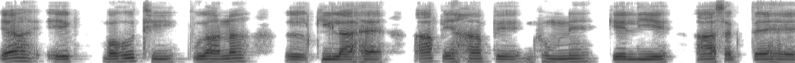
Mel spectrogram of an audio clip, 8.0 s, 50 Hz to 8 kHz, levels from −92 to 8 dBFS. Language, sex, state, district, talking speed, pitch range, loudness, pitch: Hindi, male, Bihar, Supaul, 145 wpm, 120-135 Hz, -19 LUFS, 125 Hz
